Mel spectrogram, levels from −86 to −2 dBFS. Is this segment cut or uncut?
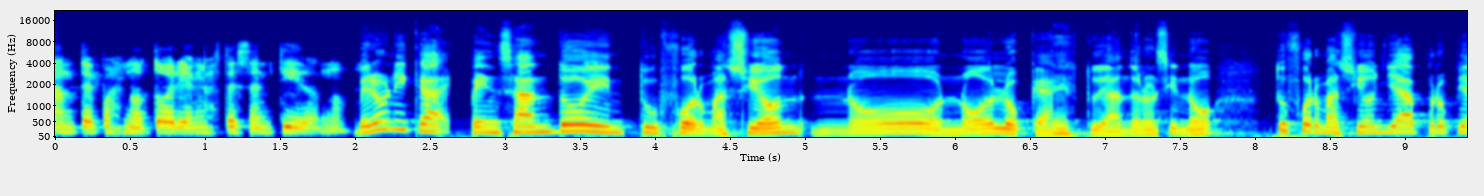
cut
